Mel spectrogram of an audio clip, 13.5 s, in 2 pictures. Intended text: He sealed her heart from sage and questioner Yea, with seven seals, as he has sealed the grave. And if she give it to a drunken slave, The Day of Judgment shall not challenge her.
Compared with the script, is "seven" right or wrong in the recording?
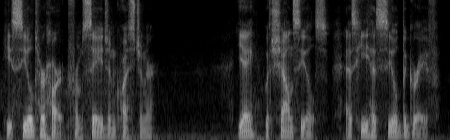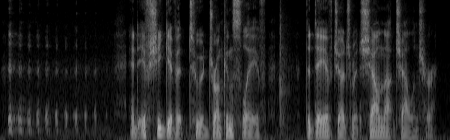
wrong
